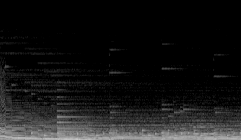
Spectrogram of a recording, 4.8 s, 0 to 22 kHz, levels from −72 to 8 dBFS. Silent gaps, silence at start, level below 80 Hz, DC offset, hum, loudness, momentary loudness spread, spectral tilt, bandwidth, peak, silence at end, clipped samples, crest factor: none; 0 s; -24 dBFS; under 0.1%; none; -19 LUFS; 6 LU; -7.5 dB/octave; 12 kHz; -4 dBFS; 0 s; under 0.1%; 14 dB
